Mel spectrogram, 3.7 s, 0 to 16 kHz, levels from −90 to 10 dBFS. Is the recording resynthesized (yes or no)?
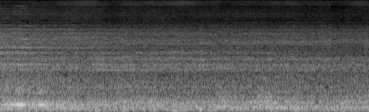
no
